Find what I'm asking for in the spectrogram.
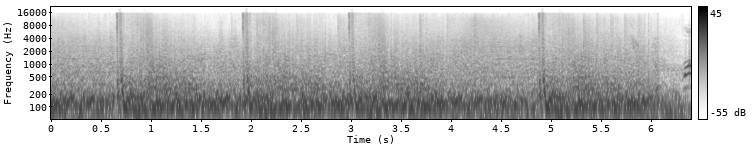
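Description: Heavy explosions from Russian bombardment in Ukraine rumble through a dense low roar, with several sharp booming bursts spaced a second or two apart, loud and continuous.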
